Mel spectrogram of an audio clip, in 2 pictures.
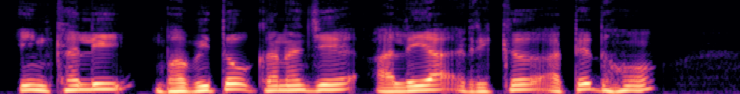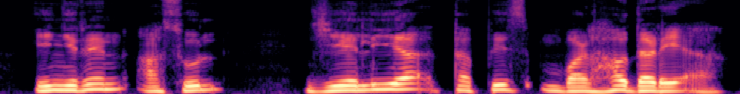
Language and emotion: Santali, fearful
